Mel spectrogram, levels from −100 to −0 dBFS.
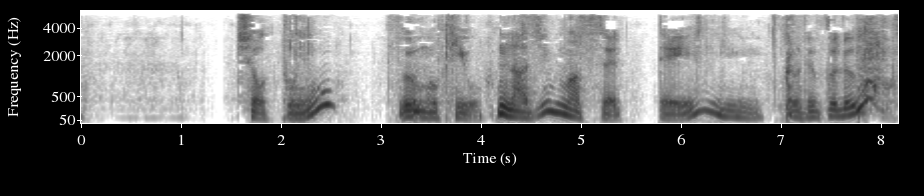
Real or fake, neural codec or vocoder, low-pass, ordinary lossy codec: fake; codec, 16 kHz, 4.8 kbps, FACodec; 5.4 kHz; MP3, 24 kbps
